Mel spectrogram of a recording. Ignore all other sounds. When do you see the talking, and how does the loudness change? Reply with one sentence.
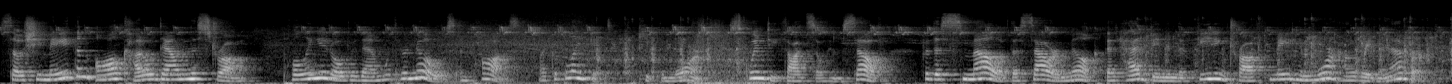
The talking can be heard from 0.0 to 14.2 s, at a steady volume.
